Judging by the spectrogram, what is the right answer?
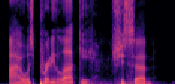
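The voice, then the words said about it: Imitated old woman's voice. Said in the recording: “that old woman voice ... I'm trying my best to impersonate her”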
